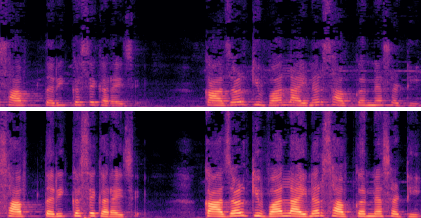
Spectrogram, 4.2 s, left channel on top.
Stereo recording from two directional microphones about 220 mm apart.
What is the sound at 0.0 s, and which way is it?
A woman's voice, 40° right (ahead or behind).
